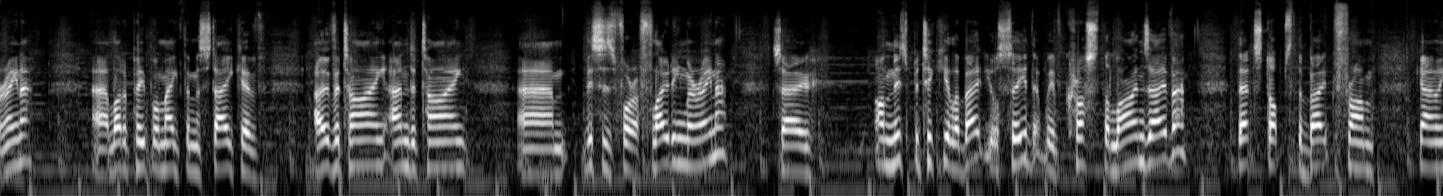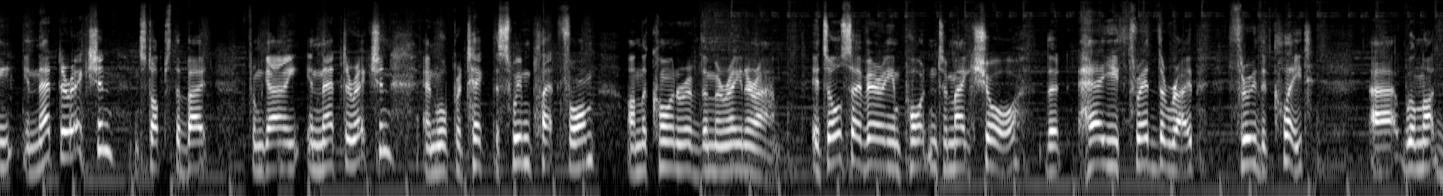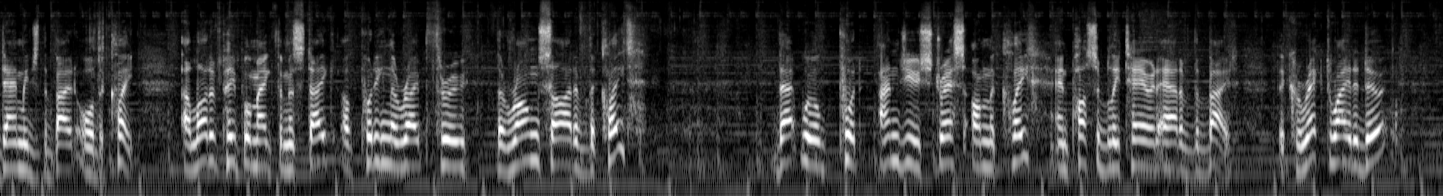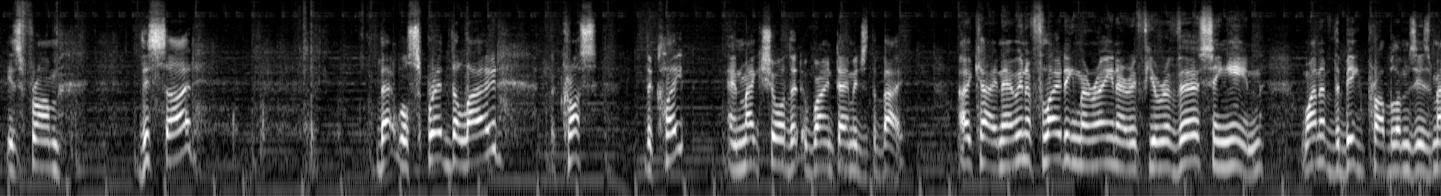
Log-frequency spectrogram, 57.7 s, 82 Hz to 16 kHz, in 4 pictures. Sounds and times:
Speech: 0:00.0 - 0:35.4, 0:36.6 - 0:42.8, 0:43.4 - 0:45.4, 0:47.0 - 0:57.7
Music: 0:00.0 - 0:57.7.

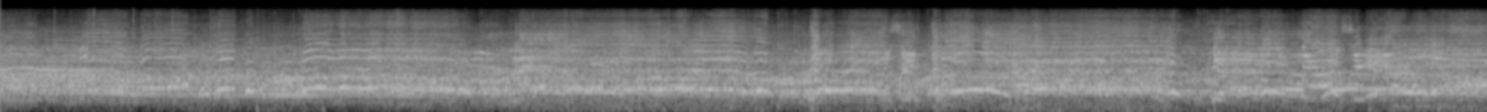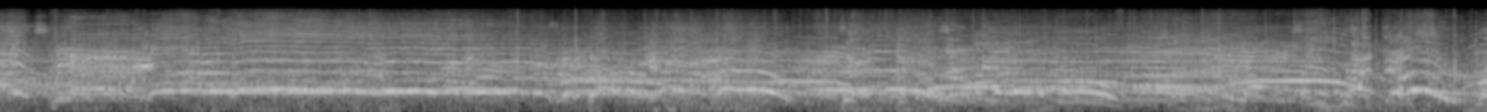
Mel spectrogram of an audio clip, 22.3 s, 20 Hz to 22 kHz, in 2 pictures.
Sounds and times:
Speech: 0:05.2 - 0:07.6, 0:08.6 - 0:12.9, 0:13.8 - 0:19.6, 0:20.2 - 0:22.3.

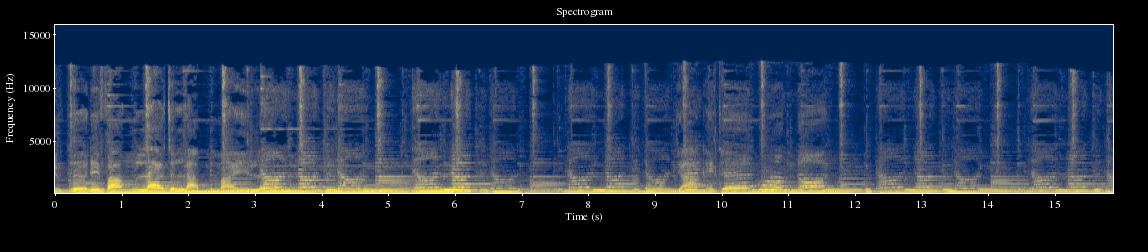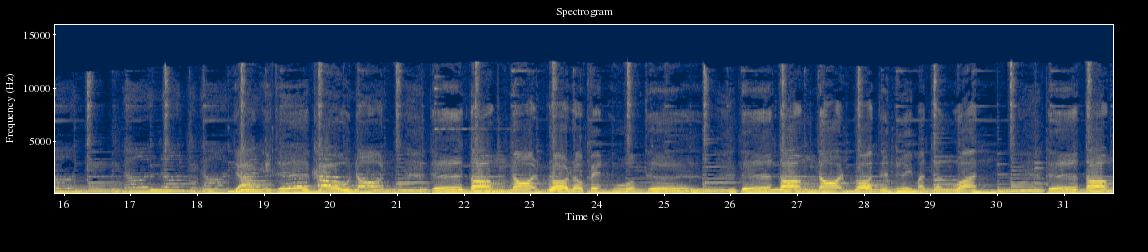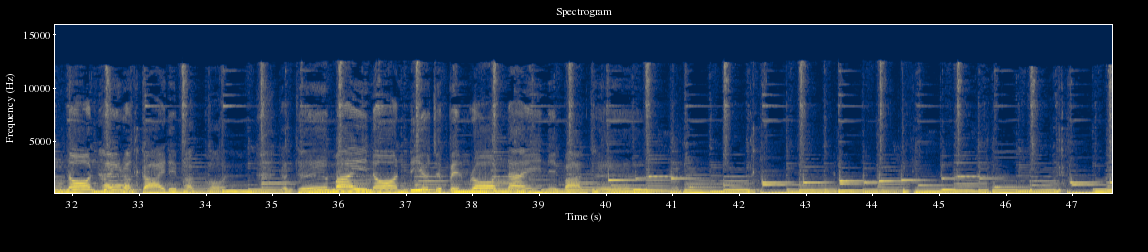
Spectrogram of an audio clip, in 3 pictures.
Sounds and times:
Music: 0:00.0 - 0:47.5.

